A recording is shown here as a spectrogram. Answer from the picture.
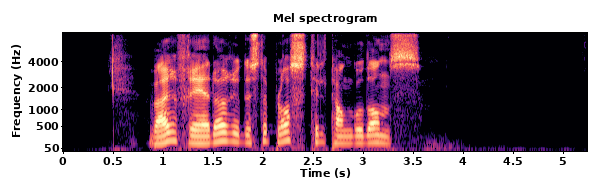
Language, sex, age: Norwegian, male, 31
